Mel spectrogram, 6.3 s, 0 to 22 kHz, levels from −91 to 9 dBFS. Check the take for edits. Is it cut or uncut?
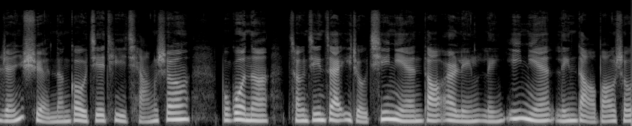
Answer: cut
